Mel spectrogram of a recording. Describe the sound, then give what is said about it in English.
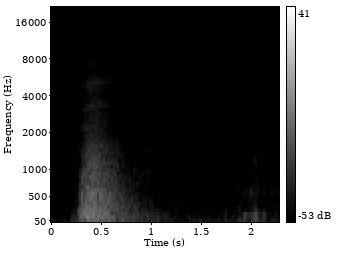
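A person takes a deep breath: one loud, breathy exhale that swells and fades like a long sigh, then near quiet with faint breath noise. “If you'll hold your hand up real quick in front of your mouth and go, and just take a deep breath in and breathe out.”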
